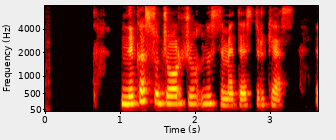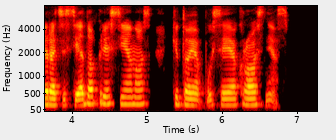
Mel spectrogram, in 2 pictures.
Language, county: Lithuanian, Kaunas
